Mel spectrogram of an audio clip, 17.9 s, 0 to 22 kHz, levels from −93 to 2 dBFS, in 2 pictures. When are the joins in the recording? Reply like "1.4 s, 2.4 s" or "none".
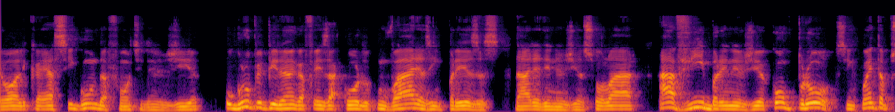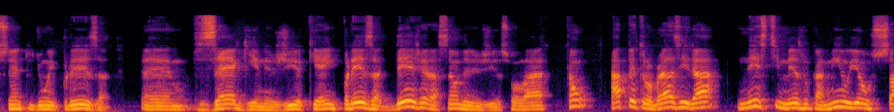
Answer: none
